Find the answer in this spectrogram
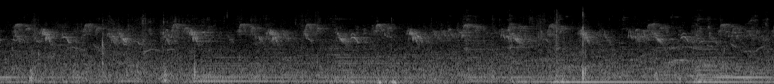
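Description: Birds chirping steadily, many quick high calls that each drop in pitch, several a second, over long held low notes.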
